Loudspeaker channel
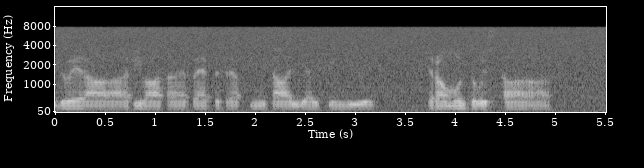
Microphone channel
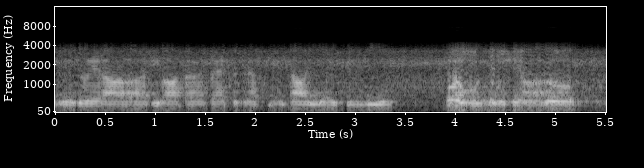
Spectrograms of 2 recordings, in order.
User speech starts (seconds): 3.9 s

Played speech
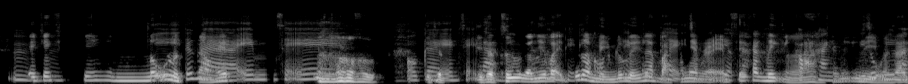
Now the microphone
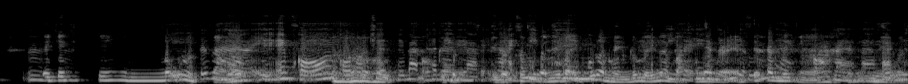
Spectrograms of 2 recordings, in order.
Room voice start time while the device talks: 2.2 s

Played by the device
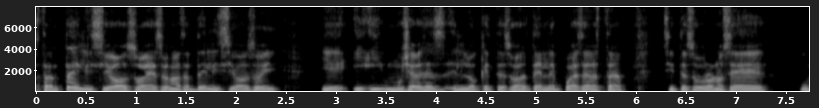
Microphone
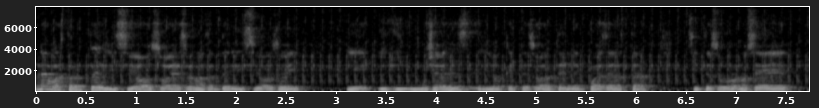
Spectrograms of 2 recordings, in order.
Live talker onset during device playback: none

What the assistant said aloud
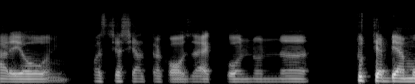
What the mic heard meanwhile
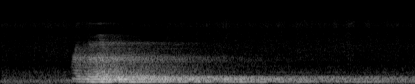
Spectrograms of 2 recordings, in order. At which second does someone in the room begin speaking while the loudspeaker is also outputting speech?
0.7 s

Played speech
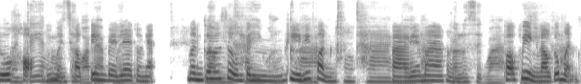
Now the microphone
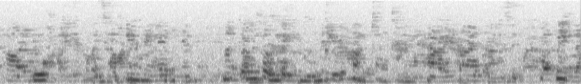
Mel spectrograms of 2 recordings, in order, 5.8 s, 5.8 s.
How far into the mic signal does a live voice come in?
none

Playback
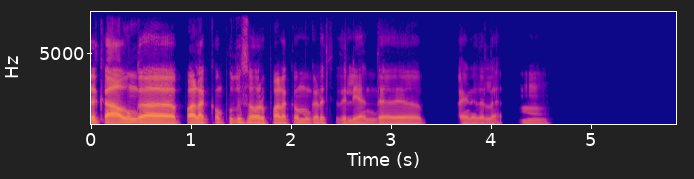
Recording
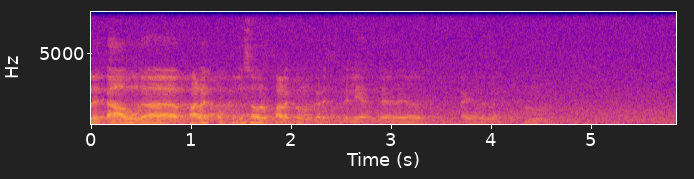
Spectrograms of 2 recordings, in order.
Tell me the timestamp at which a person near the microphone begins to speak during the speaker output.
none

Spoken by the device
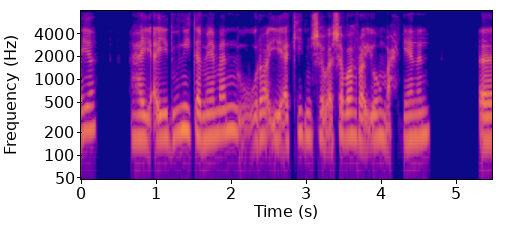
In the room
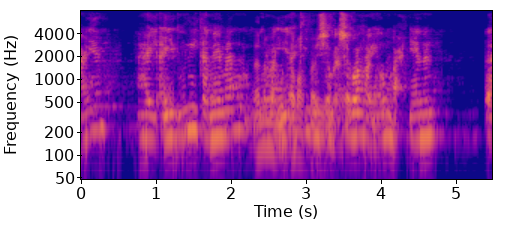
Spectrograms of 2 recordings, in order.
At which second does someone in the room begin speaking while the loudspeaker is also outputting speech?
2.3 s

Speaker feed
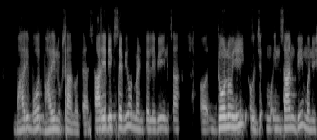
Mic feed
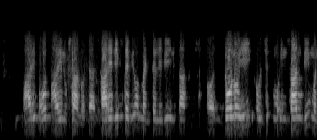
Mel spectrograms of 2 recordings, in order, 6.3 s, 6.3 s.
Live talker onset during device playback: none

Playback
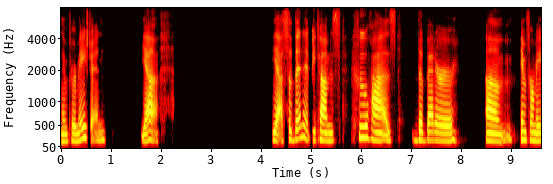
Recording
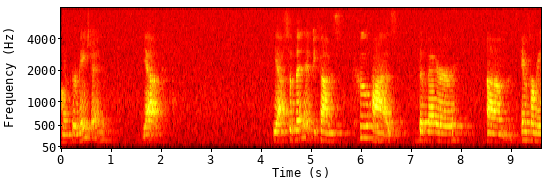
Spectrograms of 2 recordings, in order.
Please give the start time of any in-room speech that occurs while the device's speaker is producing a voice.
none

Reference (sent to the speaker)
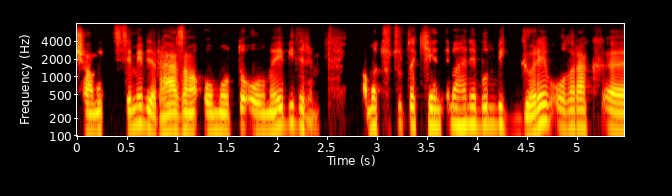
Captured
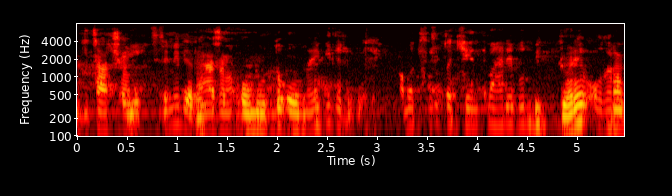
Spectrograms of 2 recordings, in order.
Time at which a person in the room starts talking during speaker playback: none

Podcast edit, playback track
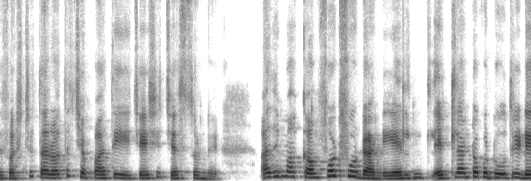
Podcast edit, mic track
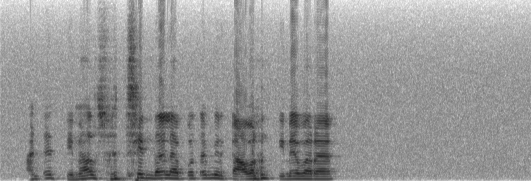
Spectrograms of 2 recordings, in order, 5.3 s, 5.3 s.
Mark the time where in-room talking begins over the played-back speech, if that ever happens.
0.3 s

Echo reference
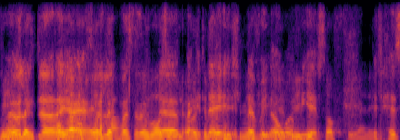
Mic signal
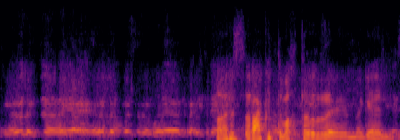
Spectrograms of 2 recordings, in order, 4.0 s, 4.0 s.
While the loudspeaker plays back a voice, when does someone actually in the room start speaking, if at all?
2.2 s

